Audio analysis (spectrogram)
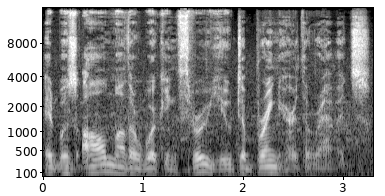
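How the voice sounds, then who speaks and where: An actor playing a stern middle-aged male outcast mentor in a video game, speaking in a deep, grave, measured and terse way. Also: animated, vocal fry, background noise. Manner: solemn and terse. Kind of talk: video game cutscene acting.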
